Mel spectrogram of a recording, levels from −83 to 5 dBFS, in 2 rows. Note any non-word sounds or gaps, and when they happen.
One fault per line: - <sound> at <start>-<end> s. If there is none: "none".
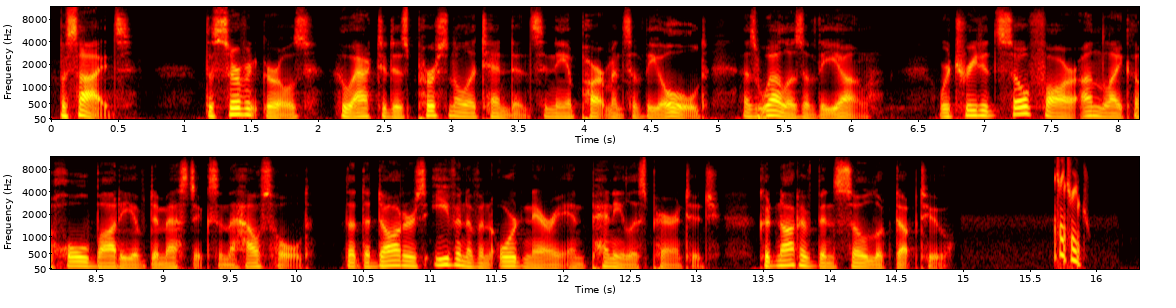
- chirp at 15.7-16.0 s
